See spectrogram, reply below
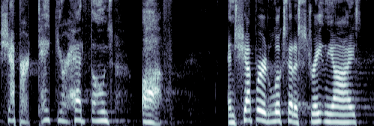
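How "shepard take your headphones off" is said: eager, enthusiastic stage whisper, nearly mouthed. Retelling how the parents signal to a child across the room: imitating an enthusiastic whisper. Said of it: "We whisper and we mouth enthusiastically".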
